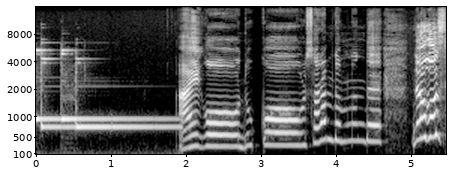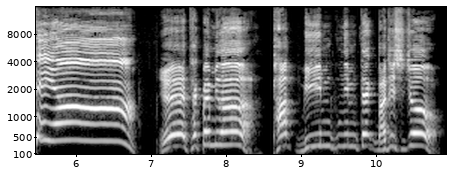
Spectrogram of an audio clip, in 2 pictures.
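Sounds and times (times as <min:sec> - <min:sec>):
doorbell chiming: 0:00.0 - 0:01.9
speech: 0:01.9 - 0:10.9.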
